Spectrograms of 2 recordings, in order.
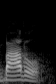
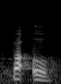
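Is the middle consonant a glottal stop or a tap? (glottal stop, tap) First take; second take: tap; glottal stop. First: The middle consonant is a quick tap. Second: The middle consonant is a glottal stop. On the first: "I use a tap. I say bottle" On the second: "how would a Cockney speaker say bottle?"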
